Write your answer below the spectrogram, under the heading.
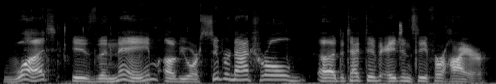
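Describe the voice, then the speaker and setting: A man acting as game master on a casual role-playing stream, explaining haltingly and playfully scolding the players. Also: on the high side, big pitch swings, sharp tone, dry recording.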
